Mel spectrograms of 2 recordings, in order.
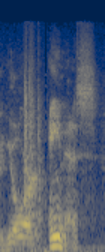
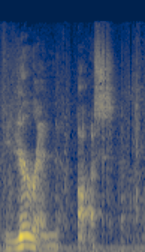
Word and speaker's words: Uranus: avoid the whole thing no matter how you pronounce that you're in trouble because it's either your anus or urine us and so either way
